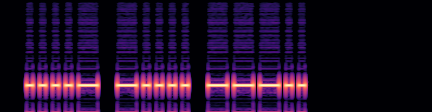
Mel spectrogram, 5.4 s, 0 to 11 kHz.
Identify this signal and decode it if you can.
Morse code, heard as a keyed tone, about 15 wpm, 800 Hz. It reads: 468
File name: RSTs / RST-mp3s / Various RST @13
